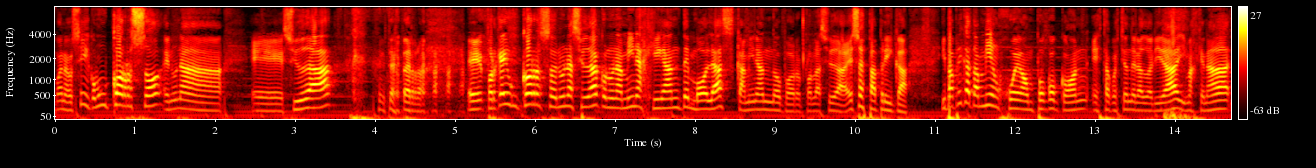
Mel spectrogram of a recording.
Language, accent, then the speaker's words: Spanish; Argentina; Me encanta ser argentino, me encanta poder estudiar y leer y escuchar y entender el idioma, pero me encanta mi país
